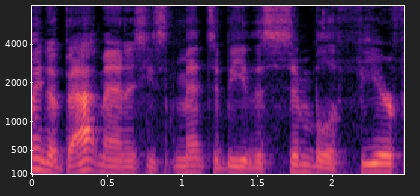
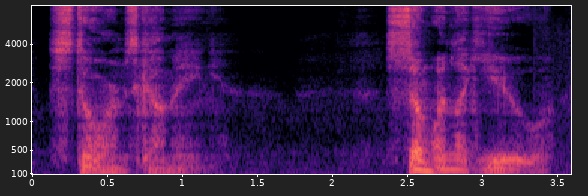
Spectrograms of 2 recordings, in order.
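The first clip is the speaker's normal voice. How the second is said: very low, deep put-on superhero voice; 8 semitones lower than usual. Showing off the one impression done decently: Bale Batman voice. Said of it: "the only one I can do decently is the Bale Batman voice".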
